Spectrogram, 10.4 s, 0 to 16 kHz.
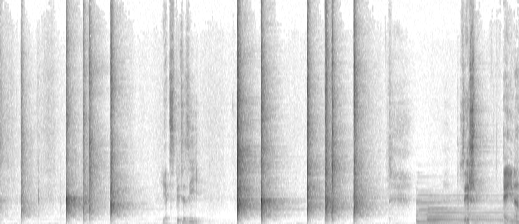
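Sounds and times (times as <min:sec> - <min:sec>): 
hand claps in a quiet room: 0:00.0 - 0:02.6, 0:04.8 - 0:07.4
speech: 0:03.4 - 0:04.1, 0:09.3 - 0:10.3.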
